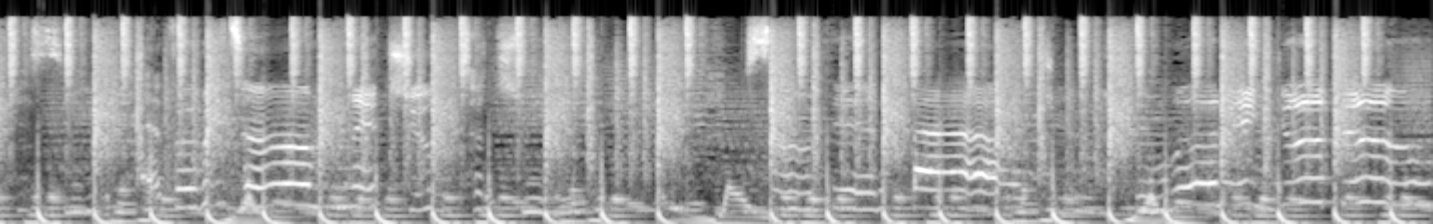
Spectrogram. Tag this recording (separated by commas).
Electronic music, Music, Trance music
